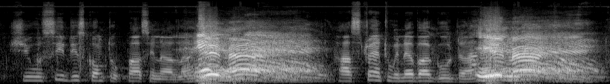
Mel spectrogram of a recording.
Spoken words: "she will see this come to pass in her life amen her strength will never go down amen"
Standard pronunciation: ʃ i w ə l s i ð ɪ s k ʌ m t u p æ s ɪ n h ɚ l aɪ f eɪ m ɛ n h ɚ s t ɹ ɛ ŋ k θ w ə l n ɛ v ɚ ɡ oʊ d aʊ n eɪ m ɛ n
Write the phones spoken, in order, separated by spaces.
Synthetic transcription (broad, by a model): ʃ i w ə l s i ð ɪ s k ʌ m t u p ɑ s ɪ n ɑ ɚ l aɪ eɪ m ɛ n h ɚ s t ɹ ɛ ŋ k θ w ə l n ɛ v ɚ ɡ oʊ d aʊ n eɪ m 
